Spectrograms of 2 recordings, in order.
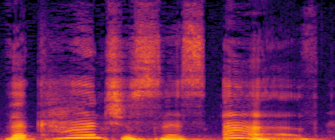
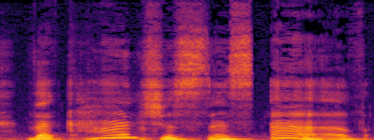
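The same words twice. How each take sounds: The two takes are said the same way.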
